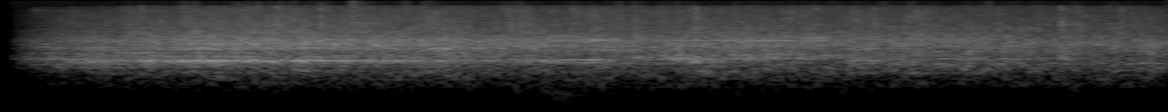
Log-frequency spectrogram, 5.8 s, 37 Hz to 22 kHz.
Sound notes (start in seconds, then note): 0.2 audience applauding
